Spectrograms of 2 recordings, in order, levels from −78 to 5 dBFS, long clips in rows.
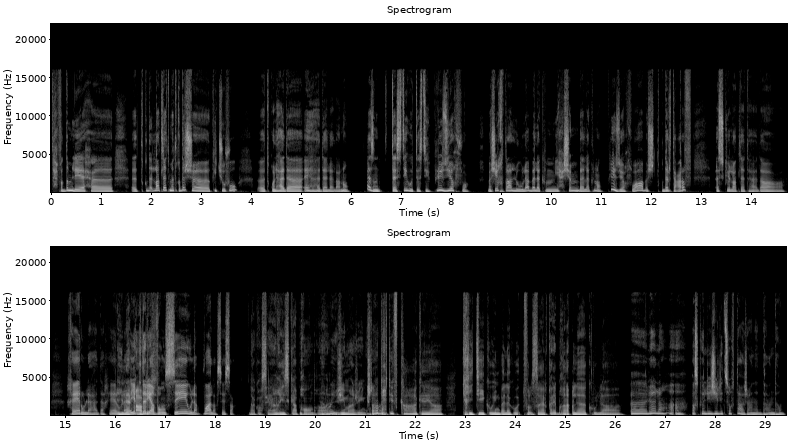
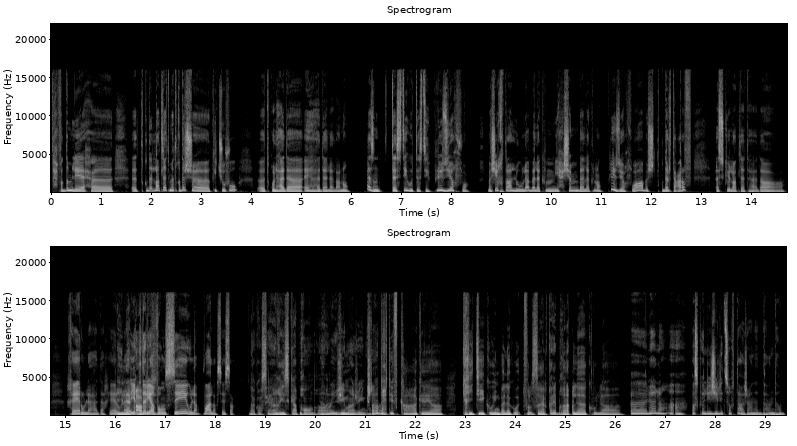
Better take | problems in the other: neither | none

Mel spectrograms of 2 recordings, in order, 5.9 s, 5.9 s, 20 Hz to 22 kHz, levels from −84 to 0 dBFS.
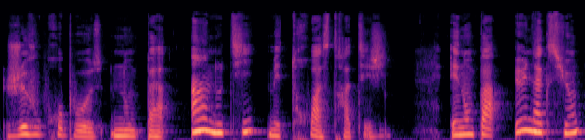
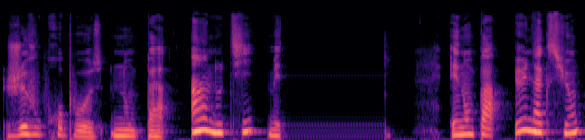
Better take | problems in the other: first | audio freezing; at 3 s for 1 s

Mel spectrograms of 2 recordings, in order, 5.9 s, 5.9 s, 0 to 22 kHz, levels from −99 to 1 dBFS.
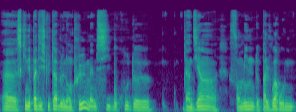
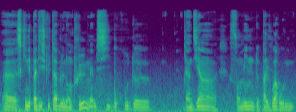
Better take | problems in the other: first | wind noise on the microphone; occasional gusts; 20 dB below the speech

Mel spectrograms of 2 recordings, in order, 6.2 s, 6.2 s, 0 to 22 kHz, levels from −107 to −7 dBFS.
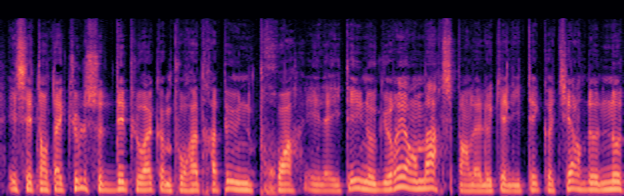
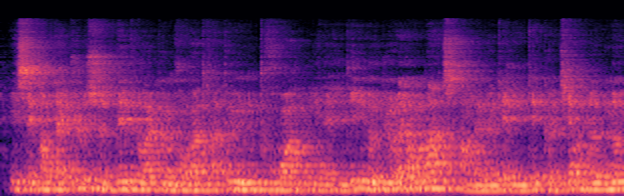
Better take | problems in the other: first | off-mic speech; far // room echo; strong; dies away in 1.2 s

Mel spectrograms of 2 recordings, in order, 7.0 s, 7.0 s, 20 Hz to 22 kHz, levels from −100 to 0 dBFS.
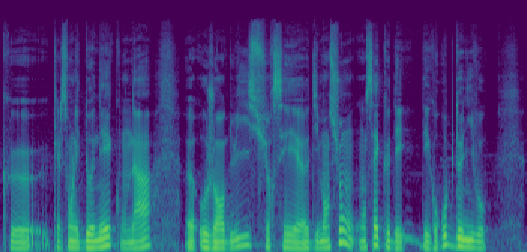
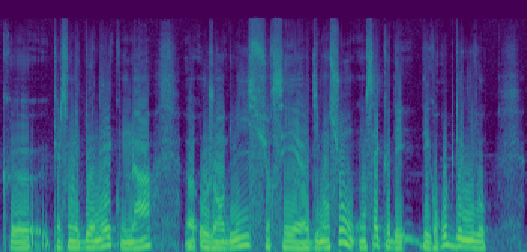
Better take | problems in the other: first | distortion; heavy; 5 dB below the speech

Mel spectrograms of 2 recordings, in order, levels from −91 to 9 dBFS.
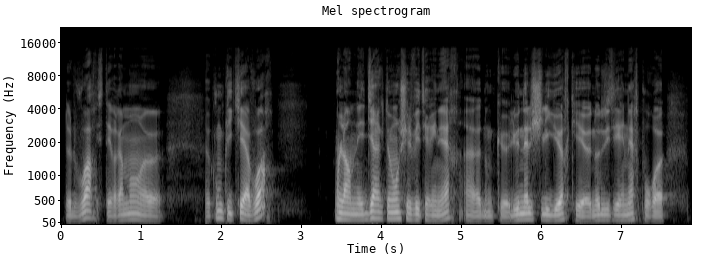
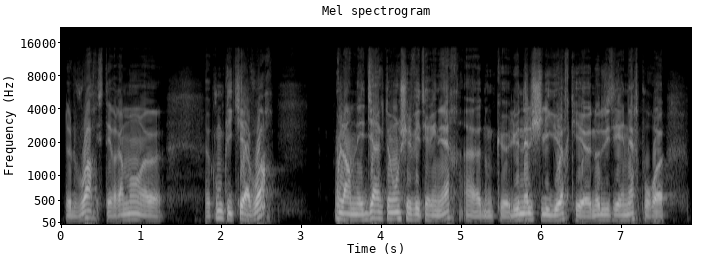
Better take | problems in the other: first | distortion; slight; 10 dB below the speech

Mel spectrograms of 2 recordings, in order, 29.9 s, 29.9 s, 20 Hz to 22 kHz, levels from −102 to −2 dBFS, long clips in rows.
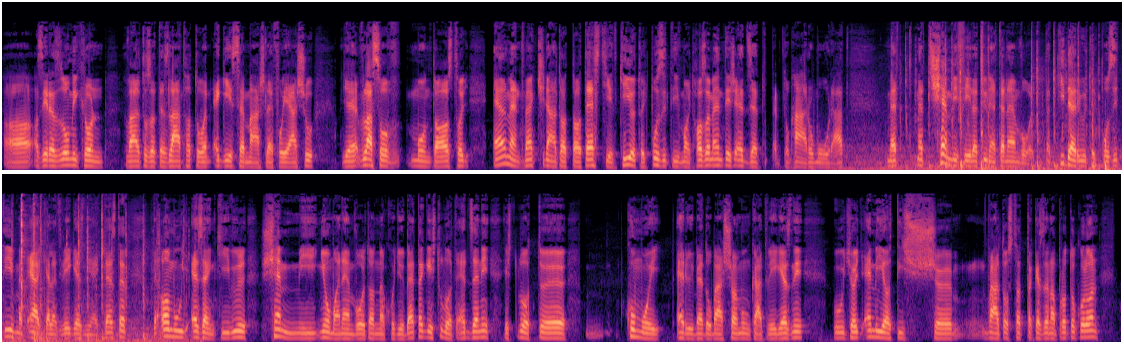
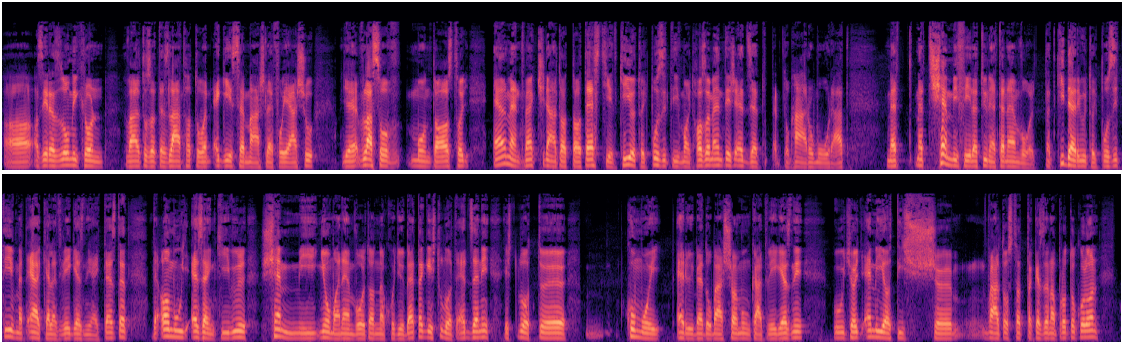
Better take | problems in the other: second | keyboard typing; loud; from 12 to 17 s; peak 2 dB above the speech

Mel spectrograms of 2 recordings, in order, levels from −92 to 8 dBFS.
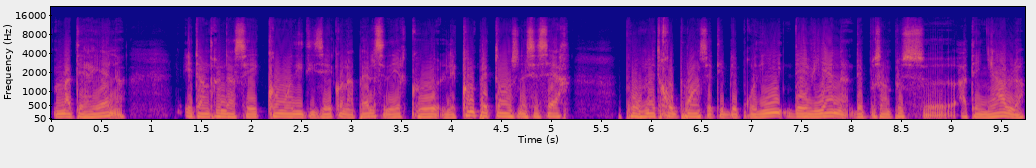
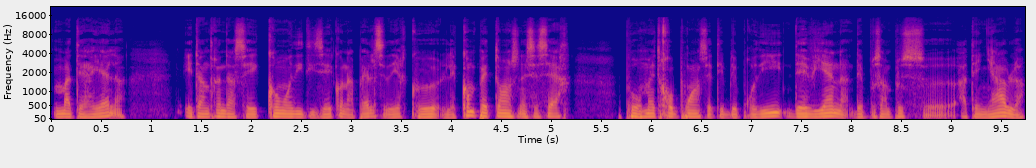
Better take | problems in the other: second | distortion; heavy; 19% of the sound clipped

